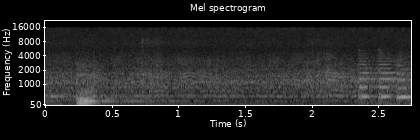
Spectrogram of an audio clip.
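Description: Bees buzz in a low, steady drone, starting with a brief louder burst and swelling again near the end, with no voices.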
